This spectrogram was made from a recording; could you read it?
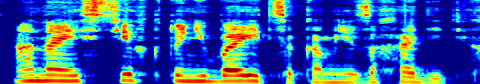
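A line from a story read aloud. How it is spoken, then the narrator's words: Wry snort. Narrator (Russian): хмыкнула Хейда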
